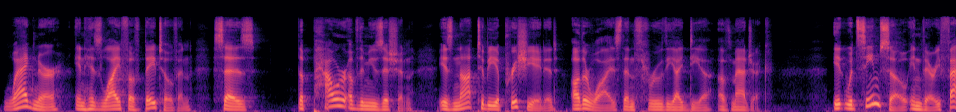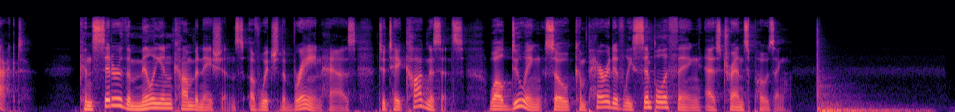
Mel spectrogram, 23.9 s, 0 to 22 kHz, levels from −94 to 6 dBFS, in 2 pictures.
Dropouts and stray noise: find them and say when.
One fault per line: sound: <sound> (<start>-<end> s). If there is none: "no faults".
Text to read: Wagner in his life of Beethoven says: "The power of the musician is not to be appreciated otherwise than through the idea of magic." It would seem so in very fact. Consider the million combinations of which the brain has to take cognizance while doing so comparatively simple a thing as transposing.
sound: thud (22.1-23.7 s)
